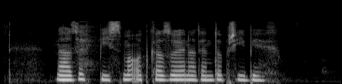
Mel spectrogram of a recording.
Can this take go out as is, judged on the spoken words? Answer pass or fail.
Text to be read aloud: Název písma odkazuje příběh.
fail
